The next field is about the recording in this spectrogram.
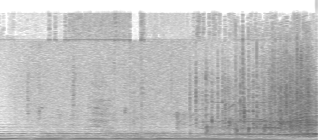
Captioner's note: audience cheers and applauds; audience aws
